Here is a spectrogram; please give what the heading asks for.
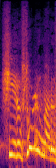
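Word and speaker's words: Ἱεροσόλυμα: 그래서 히에루살렘을 발음하는데 북쪽은 방언, 사투리를 쓰는 거예요. 그래서 히에루솔루마를 써요.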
